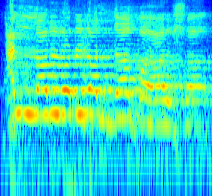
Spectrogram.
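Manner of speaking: high, loud sustained call, easing on the name; full-force preaching. A narrator's reading. Preacher telling how the Prophet called Aisha, full-force preaching. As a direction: proclaim it to the whole crowd.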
